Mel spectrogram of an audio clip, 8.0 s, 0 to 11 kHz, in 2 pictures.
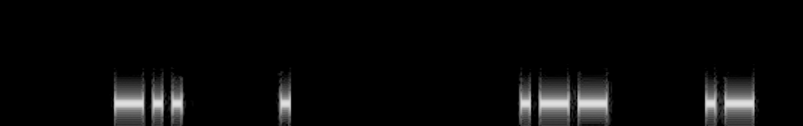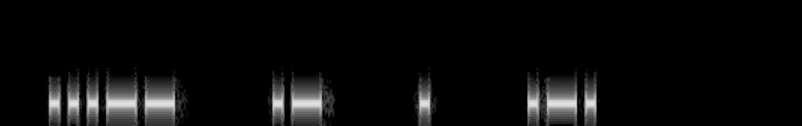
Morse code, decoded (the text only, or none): DE WA3AER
